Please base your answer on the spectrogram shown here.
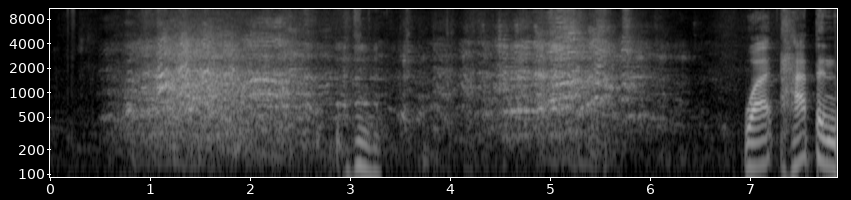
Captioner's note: laughter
